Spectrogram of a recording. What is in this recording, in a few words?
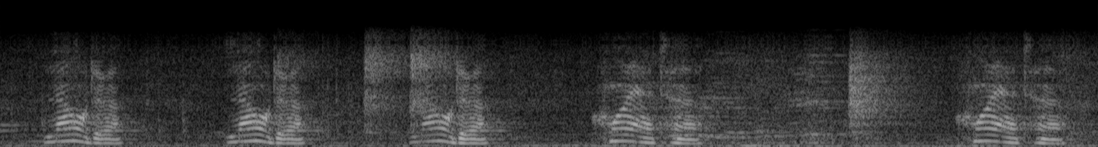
english, British English; CD-based navigation; directions spoken with a Briti; MINIs (again) speak British English; new MINI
